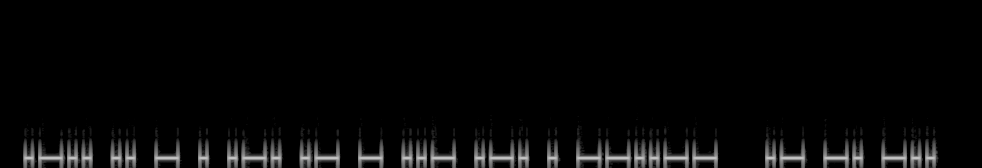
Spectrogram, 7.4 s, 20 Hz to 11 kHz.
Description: Morse code, heard as a keyed tone, about 22 wpm, 700 Hz. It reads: LITERATURE, AND
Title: Sentences from Top 600 Words 22wpm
